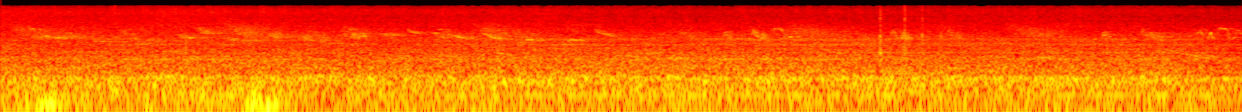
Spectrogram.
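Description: Intercity train pushed by its electric locomotive rolling away over the tracks, a steady rumble, with birds chirping over it.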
